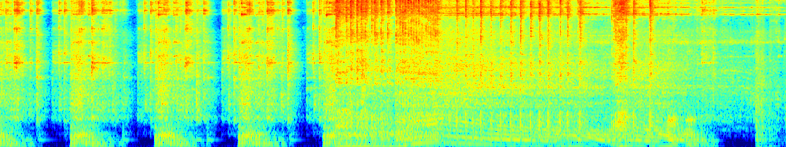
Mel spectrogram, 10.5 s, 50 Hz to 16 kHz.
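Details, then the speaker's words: Farmertec 288XP kit chainsaw: a few pulls and it fires, then runs a steady, crisp two-stroke buzz until it sputters out of fuel; it runs fine, though its oil pump doesn't oil. "But as you guys can see, this thing runs like a Swiss watch."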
